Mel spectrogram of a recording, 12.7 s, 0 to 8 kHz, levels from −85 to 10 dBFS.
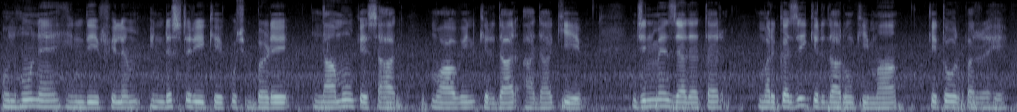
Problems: constant background noise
